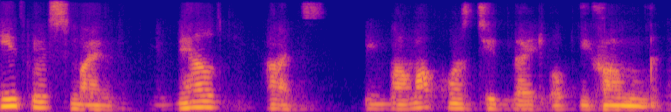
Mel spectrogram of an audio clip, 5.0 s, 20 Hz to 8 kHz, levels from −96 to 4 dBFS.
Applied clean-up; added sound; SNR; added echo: neural mask model DeepFilterNet 3.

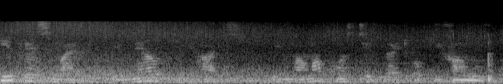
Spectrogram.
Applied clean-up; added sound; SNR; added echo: none; Fire; 2 dB; reverberation time 1.6 s.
